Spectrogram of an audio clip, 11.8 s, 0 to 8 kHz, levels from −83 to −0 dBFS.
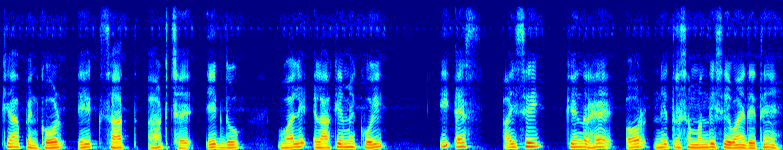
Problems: none marked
